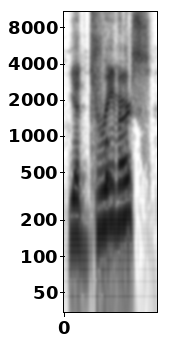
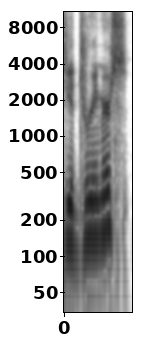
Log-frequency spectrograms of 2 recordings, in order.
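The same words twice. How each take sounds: First: "dreamers" stretched slow and raised higher; drawn-out DREAMERS. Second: Said in the usual way. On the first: Acted. Host giving a mock pep talk, "dreamers" drawn out. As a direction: draw out "dreamers" like a hammy motivator.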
